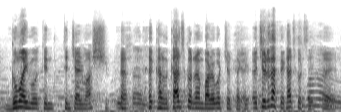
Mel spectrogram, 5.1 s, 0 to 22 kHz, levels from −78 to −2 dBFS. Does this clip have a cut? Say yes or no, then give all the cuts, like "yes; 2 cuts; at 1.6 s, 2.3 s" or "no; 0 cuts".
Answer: yes; 1 cut; at 3.8 s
